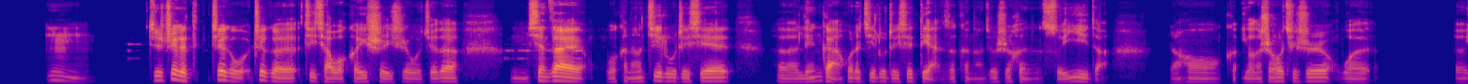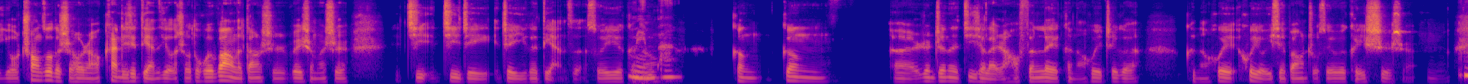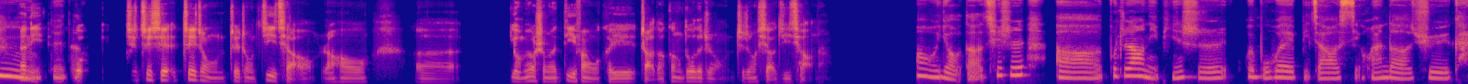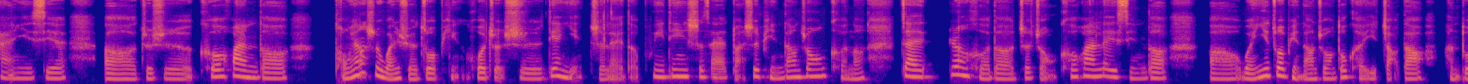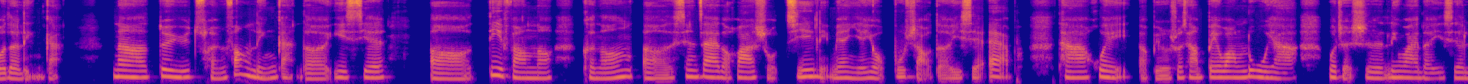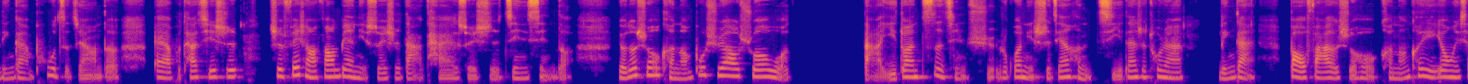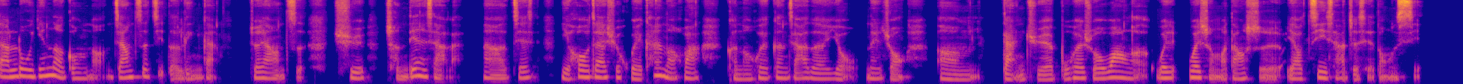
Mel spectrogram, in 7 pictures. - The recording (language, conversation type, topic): Chinese, advice, 为什么我的创作计划总是被拖延和打断？
- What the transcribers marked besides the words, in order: siren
